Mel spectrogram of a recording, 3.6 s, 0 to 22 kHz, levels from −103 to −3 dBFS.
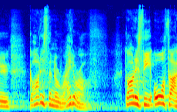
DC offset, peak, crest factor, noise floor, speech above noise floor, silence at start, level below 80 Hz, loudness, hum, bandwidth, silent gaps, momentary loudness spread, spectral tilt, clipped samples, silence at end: under 0.1%; -8 dBFS; 16 dB; -55 dBFS; 31 dB; 0 s; -70 dBFS; -24 LUFS; none; 17 kHz; none; 16 LU; -6 dB/octave; under 0.1%; 0 s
